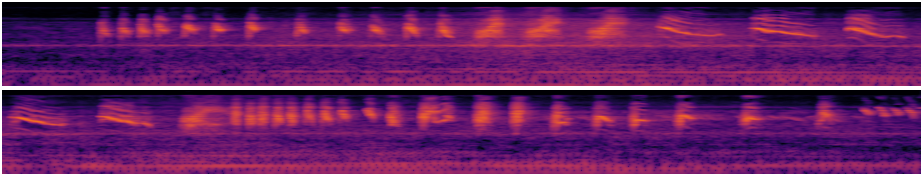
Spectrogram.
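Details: Young long-tailed shrike learning to sing: a rapid run of sharp high chirps and slurred downward whistles, roughly two or three notes per second, over a steady electrical hum and low rumble.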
